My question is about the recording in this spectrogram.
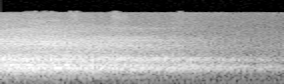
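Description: A congregation's shouted reply of many voices together, trailing off and fading out over about two seconds.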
